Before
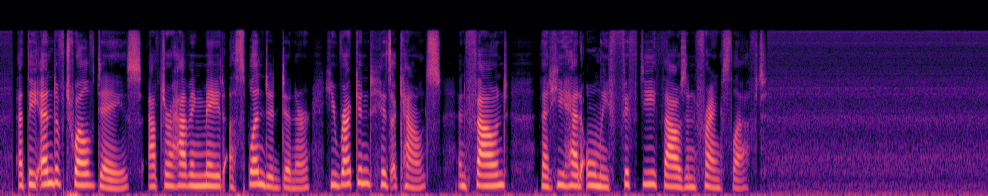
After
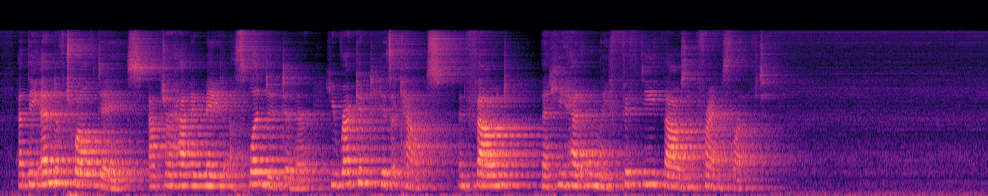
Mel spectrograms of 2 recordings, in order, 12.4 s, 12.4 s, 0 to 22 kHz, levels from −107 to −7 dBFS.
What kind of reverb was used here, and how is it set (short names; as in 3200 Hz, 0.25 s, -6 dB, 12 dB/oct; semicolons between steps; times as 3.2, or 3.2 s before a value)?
FDN reverb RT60 1.5 s, low-frequency decay 0.9×, high-frequency decay 0.8×, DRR -0.5 dB; gain -3.5 dB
